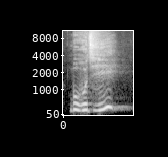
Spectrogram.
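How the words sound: It sounds amazed and admiring. The speaker is impressed by something. "감탄의 뭐지도 있습니다"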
